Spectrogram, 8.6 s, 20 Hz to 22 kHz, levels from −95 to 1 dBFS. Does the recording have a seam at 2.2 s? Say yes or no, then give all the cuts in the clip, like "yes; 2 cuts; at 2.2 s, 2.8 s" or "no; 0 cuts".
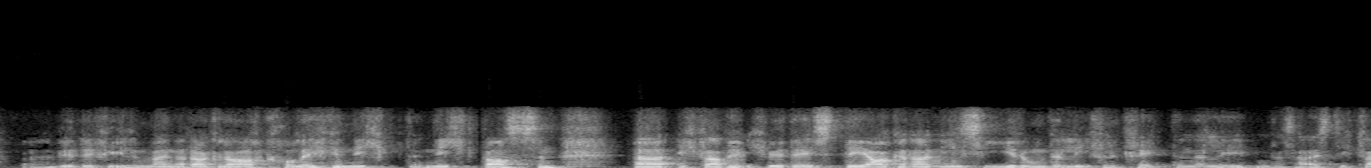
no; 1 cut; at 4.6 s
